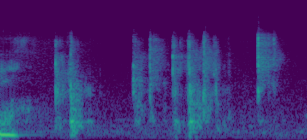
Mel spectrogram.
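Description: Computer keyboard typing: a quick, uneven run of about ten light keystrokes as a short word is typed.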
